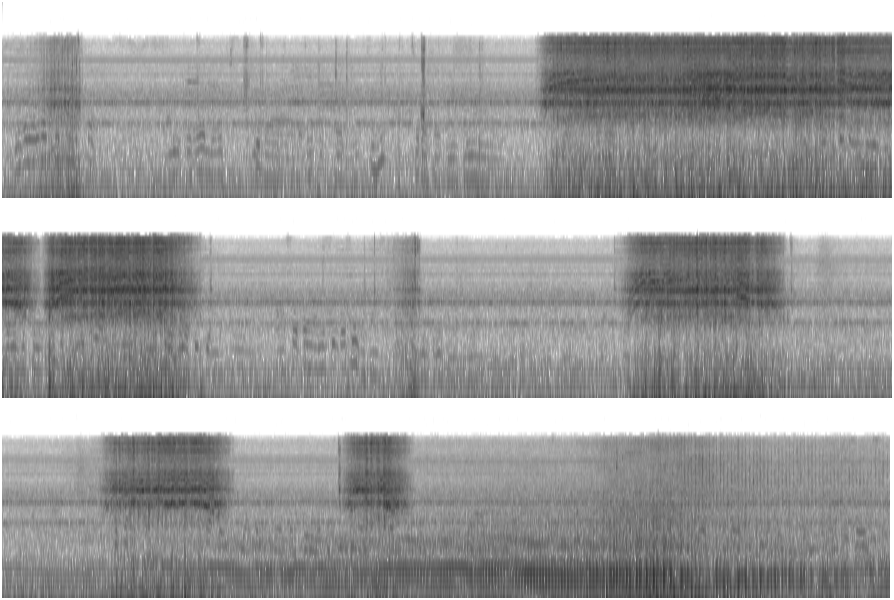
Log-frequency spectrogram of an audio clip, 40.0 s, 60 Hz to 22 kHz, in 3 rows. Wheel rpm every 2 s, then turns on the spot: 10, 0, 0, 0, 160, 200, 150, 160, 10, 0, 0, 90, 80, 0, 110, 20, 30, 0, 0, 0.
none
